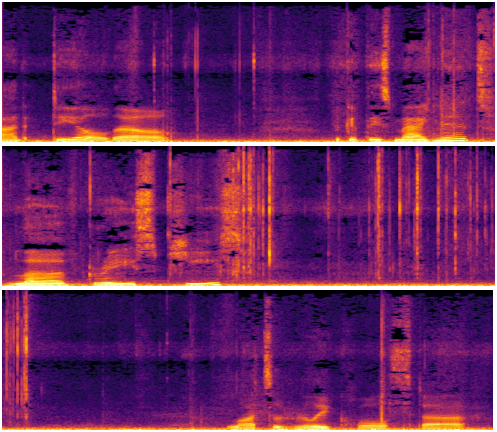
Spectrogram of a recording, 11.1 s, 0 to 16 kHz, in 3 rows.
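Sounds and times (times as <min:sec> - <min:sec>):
steady low hum: 0:00.0 - 0:11.0
cellophane crinkling: 0:02.6 - 0:07.7.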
